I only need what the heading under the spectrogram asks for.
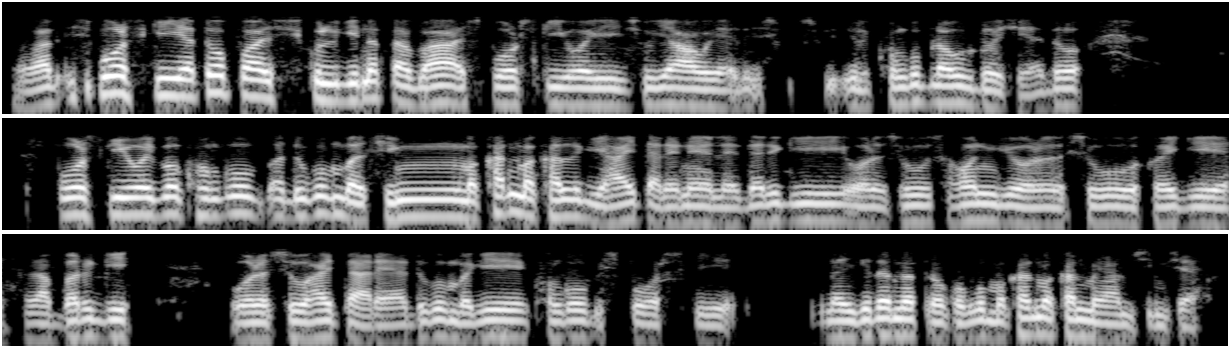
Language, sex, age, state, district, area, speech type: Manipuri, male, 18-30, Manipur, Churachandpur, rural, conversation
